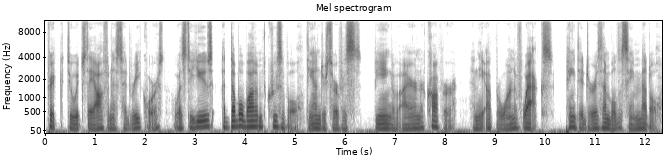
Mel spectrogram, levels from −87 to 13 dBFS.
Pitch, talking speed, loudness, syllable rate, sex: 100 Hz, 170 wpm, -22 LUFS, 5.1 syllables/s, male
